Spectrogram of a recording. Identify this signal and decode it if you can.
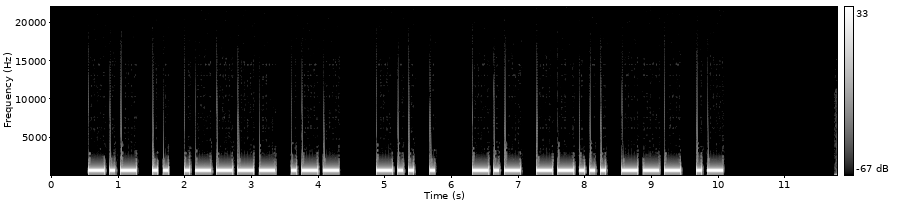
Morse code, heard as a keyed tone, about 15 wpm, 700 Hz. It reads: KI1W DE K7OA
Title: USA Callsign DE Callsign - 4 Characters - 15wpm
